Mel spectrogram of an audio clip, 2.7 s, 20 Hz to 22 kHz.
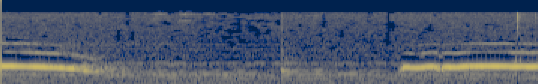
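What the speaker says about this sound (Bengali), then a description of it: "3-4টা পেঁচা ডেকে উঠল একসঙ্গে।" Owls call on a misty moonlit night by a river, long drawn-out whistling hoots, one fading and another rising clearly after a short pause, with no voices.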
